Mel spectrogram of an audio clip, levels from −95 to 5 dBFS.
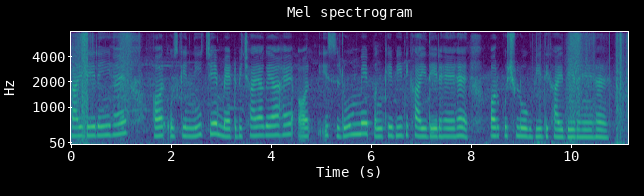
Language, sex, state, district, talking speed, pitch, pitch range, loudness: Hindi, female, Uttar Pradesh, Ghazipur, 155 wpm, 225 Hz, 215-240 Hz, -33 LUFS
